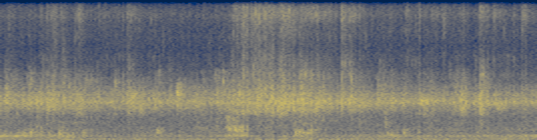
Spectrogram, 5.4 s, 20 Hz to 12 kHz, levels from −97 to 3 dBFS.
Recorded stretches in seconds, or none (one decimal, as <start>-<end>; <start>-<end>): 0.0-5.4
